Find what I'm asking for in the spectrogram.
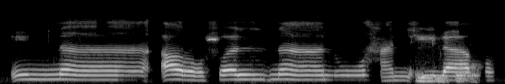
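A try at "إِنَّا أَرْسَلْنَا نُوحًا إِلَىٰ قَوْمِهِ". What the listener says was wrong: سین کو کلیئر کرنا ہے.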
